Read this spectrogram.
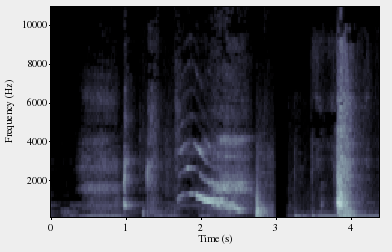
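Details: Acted sneeze in a girls-versus-boys sneezing comparison: rising, drawn-out voiced 'ahh' wind-up, then sharp explosive bursts over faint background music.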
